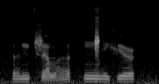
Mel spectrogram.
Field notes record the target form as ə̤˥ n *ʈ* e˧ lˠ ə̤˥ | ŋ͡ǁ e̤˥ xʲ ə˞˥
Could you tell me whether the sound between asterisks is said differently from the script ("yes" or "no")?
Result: yes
